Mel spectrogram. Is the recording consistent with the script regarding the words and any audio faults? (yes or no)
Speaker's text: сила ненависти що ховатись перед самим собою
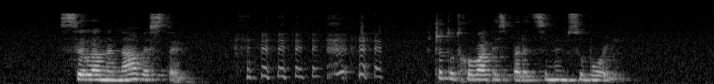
no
